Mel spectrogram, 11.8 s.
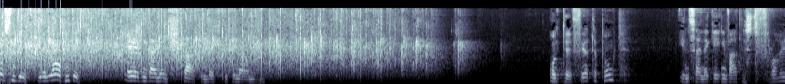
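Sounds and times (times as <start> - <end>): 
audience applause: 0.0 - 7.3
speech: 0.2 - 4.2, 8.2 - 9.5, 10.2 - 11.7.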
